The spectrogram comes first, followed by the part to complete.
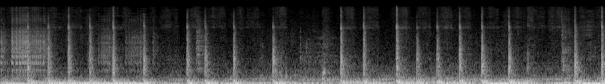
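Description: Chalk tapping and scraping on a blackboard while writing: quick irregular clicks, several a second, over a steady low rumble.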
